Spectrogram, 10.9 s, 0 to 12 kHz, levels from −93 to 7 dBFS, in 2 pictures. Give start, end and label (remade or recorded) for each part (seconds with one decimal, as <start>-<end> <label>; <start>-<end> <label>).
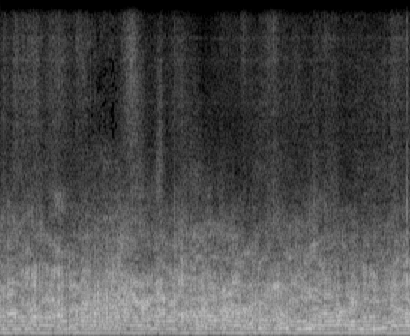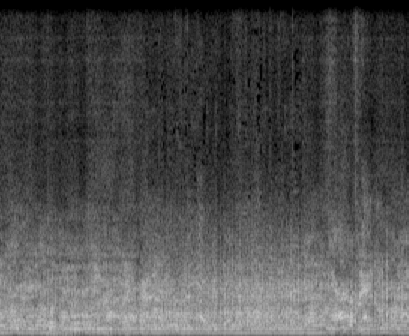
0.0-1.1 remade; 1.1-1.6 recorded; 1.6-7.4 remade; 7.4-9.5 recorded; 9.5-10.9 remade

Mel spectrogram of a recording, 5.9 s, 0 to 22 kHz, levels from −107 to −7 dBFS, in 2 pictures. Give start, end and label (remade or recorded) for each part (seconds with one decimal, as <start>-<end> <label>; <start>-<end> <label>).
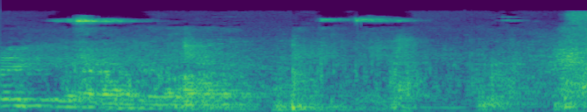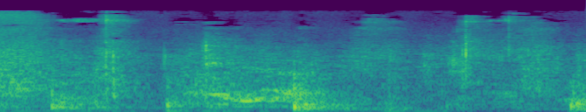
0.0-1.0 remade; 1.0-1.5 recorded; 1.5-2.4 remade; 2.4-5.9 recorded

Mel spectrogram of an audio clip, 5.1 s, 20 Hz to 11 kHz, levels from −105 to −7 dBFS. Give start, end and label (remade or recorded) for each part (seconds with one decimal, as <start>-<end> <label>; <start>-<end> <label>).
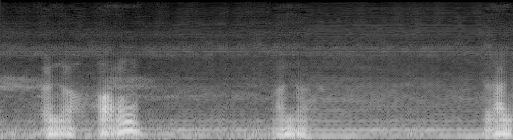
0.0-5.1 remade

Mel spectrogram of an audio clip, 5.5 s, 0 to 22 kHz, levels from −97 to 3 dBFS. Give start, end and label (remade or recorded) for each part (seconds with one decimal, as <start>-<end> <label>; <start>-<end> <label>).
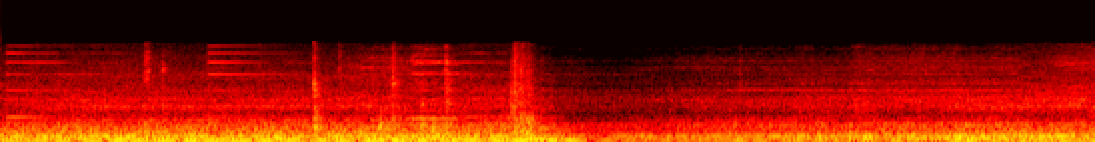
0.0-1.8 recorded; 1.8-2.3 remade; 2.3-2.7 recorded; 2.7-5.1 remade; 5.1-5.5 recorded

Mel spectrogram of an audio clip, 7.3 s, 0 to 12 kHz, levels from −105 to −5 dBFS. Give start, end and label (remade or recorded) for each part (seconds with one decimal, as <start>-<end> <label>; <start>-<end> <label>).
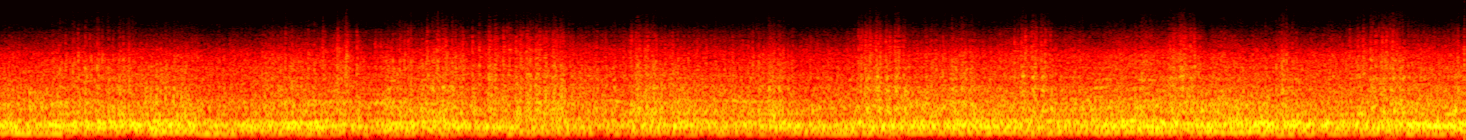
0.0-5.5 recorded; 5.5-6.4 remade; 6.4-7.3 recorded

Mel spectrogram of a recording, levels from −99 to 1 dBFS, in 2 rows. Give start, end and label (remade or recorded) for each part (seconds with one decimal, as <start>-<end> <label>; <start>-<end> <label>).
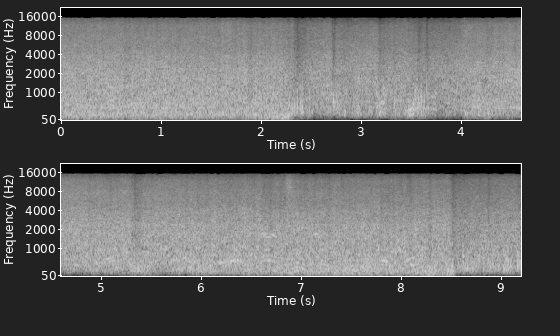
0.0-2.7 recorded; 2.7-3.3 remade; 3.3-9.2 recorded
